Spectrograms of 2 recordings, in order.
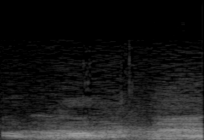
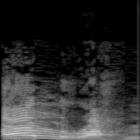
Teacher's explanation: there's a lam right there, but we don't pronounce it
